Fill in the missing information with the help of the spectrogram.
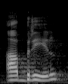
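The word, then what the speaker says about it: ապրիլ: in the Armenian language the month of April pronounced abil means to live and education we feel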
